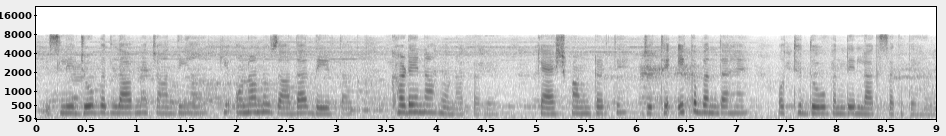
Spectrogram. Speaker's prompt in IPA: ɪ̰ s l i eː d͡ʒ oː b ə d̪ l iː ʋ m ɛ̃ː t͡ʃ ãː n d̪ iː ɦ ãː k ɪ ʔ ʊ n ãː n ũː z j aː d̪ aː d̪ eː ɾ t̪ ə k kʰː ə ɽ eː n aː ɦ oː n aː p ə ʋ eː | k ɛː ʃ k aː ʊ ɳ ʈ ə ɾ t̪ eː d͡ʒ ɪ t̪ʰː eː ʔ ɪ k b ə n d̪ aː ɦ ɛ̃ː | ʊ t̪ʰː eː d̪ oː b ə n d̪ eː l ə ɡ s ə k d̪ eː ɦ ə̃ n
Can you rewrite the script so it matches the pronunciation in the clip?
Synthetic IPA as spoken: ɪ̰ s l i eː d͡ʒ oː b ə d̪ l aː ʋ m ɛ̃ː t͡ʃ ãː n d̪ iː ɦ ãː k ɪ ʔ ʊ n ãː n ũː z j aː d̪ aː d̪ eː ɾ t̪ ə k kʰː ə ɽ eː n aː ɦ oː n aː p ə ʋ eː | k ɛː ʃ k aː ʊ ɳ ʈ ə ɾ t̪ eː d͡ʒ ɪ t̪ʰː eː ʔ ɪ k b ə n d̪ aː ɦ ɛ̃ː | ʊ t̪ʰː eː d̪ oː b ə n d̪ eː l ə ɡ s ə k d̪ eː ɦ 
